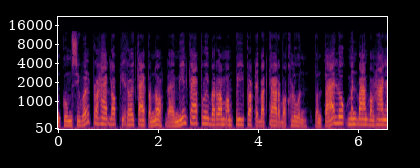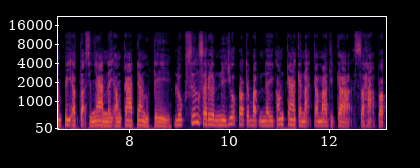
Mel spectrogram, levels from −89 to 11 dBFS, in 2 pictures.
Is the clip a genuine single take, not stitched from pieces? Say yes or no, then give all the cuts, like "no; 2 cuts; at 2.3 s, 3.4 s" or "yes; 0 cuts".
no; 1 cut; at 8.9 s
